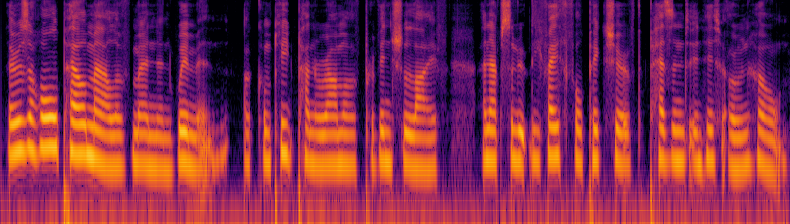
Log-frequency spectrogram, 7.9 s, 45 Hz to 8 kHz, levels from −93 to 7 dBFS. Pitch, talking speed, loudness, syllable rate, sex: 195 Hz, 205 wpm, -18 LUFS, 6.2 syllables/s, female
